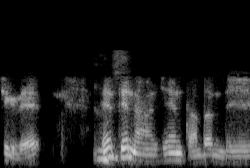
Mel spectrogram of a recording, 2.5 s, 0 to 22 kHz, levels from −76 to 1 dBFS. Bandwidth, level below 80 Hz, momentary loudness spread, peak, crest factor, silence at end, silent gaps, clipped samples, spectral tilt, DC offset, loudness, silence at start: 7.4 kHz; -64 dBFS; 18 LU; -6 dBFS; 18 dB; 0 s; none; under 0.1%; -4.5 dB/octave; under 0.1%; -23 LUFS; 0 s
